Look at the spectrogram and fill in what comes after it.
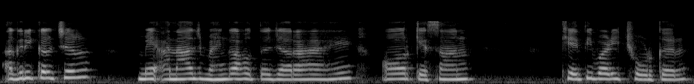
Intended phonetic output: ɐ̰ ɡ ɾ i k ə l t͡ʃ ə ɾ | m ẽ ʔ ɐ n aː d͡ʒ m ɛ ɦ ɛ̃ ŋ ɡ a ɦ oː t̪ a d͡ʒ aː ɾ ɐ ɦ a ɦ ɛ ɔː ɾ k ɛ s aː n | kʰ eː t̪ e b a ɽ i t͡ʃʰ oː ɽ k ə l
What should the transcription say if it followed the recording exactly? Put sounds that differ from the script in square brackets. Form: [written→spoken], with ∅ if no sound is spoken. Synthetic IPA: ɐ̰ ɡ ɾ i k ə l t͡ʃ ə ɾ | m ẽ ʔ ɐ n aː d͡ʒ m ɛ ɦ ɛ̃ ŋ ɡ a ɦ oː t̪ a d͡ʒ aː ɾ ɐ ɦ a ɦ ɛ ɔː ɾ k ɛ s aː n | kʰ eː t̪ [e→i] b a ɽ i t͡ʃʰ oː ɽ k ə [l→ɾ]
